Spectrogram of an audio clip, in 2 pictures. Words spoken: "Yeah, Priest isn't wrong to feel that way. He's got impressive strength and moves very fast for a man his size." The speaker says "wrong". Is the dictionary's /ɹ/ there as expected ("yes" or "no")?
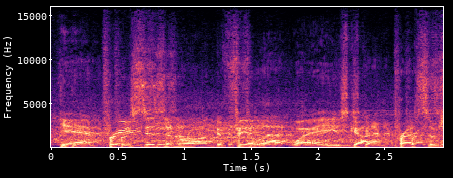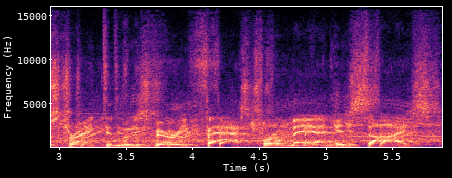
yes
